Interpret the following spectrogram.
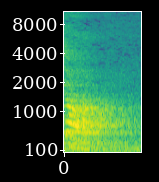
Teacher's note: Its first letter is H, but its sound is O. not ho. Its sound is o, not ho, not s.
